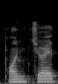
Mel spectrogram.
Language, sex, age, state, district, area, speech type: Bengali, male, 30-45, West Bengal, Hooghly, urban, spontaneous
